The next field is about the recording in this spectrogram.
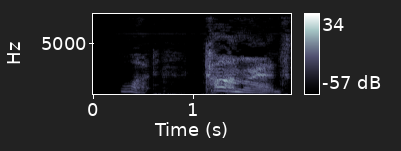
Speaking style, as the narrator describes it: cried Black Jim with an oath

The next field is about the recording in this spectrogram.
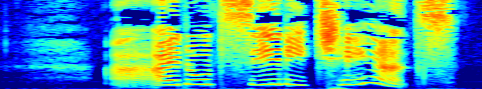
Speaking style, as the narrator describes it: said Frank, looking anxiously

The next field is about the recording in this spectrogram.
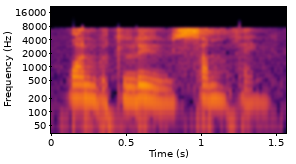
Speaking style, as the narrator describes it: murmured Helen, apparently to herself

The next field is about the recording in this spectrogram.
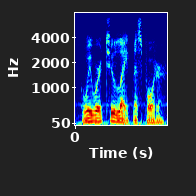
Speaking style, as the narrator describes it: replied sadly

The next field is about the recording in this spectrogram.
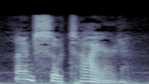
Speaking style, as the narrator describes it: he gave a great sigh and said

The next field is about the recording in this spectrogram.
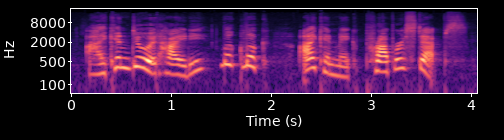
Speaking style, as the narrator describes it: she called out

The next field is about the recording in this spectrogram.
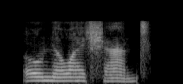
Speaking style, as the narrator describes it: said gloomily

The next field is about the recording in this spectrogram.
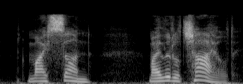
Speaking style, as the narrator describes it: he cried, in a choked, trembling voice

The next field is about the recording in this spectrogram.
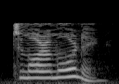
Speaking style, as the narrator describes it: exclaimed my lady, looking up suddenly

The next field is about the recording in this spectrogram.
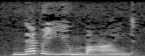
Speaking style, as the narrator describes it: cried the Story Girl loyally

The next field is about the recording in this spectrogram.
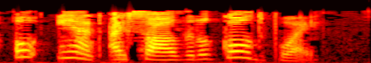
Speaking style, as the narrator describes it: She cried to her aunt

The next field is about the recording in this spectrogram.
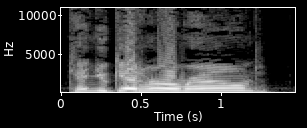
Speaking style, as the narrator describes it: cried the lieutenant above the roar of the gale

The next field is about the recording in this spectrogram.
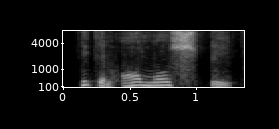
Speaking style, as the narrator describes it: cried Nikita

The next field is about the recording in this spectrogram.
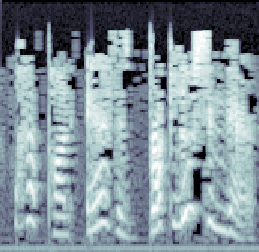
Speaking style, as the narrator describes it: gasped Cousin Sophia

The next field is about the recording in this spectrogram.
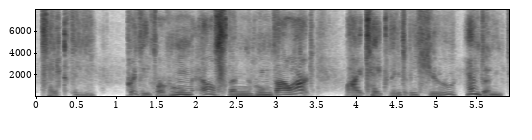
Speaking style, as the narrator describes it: said Miles sharply

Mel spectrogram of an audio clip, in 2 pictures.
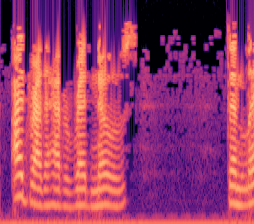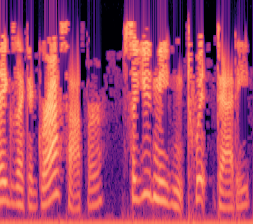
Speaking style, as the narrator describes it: growled Joe

